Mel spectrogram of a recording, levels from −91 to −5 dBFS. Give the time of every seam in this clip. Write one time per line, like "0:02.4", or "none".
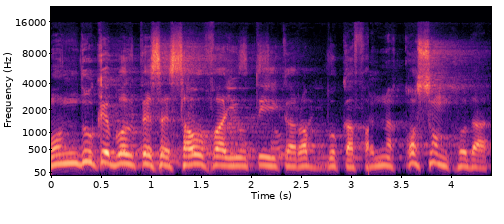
0:03.1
